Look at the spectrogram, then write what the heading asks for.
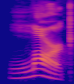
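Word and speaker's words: Larq: Lark. It's spelled l a r q, and I'm assuming it's Lark. It could be Lark a.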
